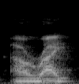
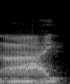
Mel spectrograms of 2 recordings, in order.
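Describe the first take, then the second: First: The R sound is clearly pronounced. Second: The R sound is dropped entirely. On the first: "they don't say all right" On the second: "You don't say the R in that motherfucker"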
